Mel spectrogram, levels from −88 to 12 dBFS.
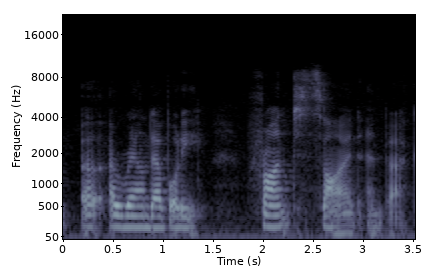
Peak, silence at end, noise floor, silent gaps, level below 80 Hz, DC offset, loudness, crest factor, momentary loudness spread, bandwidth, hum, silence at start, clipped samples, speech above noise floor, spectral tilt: -16 dBFS; 0.1 s; -55 dBFS; none; -56 dBFS; under 0.1%; -33 LUFS; 18 dB; 11 LU; 9.6 kHz; none; 0 s; under 0.1%; 23 dB; -5.5 dB/octave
